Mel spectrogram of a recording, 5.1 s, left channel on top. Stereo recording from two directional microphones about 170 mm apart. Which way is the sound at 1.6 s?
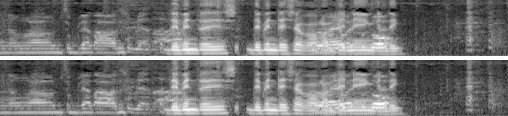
5° right (ahead or behind).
